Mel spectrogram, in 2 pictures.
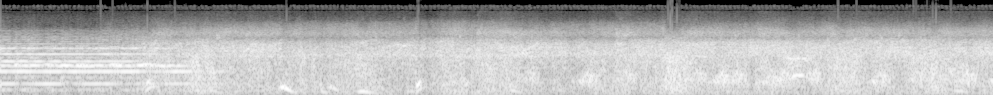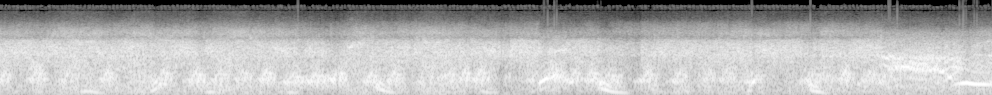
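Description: Men shout and yell in a scuffle.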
